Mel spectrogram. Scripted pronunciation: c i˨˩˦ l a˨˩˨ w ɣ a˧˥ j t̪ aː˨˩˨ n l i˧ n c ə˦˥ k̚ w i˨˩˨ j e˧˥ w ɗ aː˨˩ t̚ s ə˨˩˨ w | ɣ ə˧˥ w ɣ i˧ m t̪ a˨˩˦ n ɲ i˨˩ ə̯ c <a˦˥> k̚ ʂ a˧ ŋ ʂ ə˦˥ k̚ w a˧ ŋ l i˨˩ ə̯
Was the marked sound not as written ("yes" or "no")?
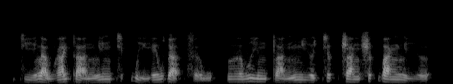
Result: yes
